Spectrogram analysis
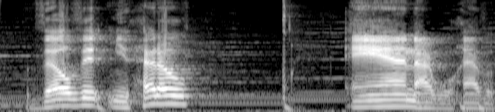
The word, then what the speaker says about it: Mughetto: video, and that is Velvet Muetto. That's how I'm going to pronounce it because to me, that's the best way to do it. Velvet Muetto.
